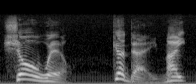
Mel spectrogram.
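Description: A man's voice: fairly high pitch, wildly swooping pitch, takes it slowly, a bit bright, no echo, soft background music, full character voice. A man doing a laid-back Aussie crayon bloke. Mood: easygoing. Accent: Australian. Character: friendly male Australian crayon outback bloke.

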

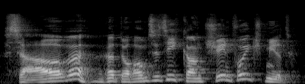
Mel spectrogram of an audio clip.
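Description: A man's voice: a little high, sing-song, moderate pace, fairly bright tone. An actor playing a good-natured, grumbling Bavarian craftsman in a 1960s radio play, homely and plain-spoken. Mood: matter-of-fact. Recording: echoey 1960s radio play hall sound.

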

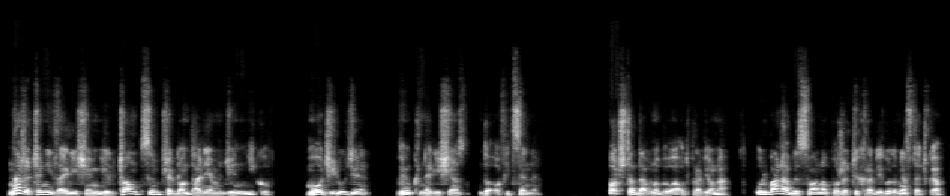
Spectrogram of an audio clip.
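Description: A man reads literary narration for an audiobook. His mid-pitched voice is husky, and his intonation moves in a lively way.

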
